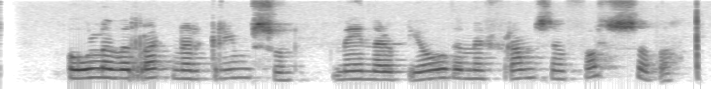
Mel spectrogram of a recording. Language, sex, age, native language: Icelandic, male, 11, Icelandic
